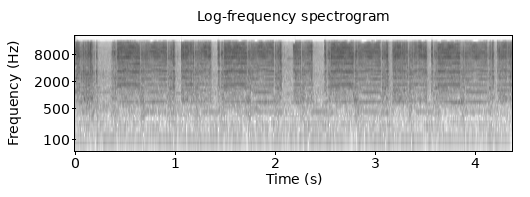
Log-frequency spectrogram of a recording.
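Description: Kitchen order-ticket printer printing with a steady mechanical whirr over a low hum.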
